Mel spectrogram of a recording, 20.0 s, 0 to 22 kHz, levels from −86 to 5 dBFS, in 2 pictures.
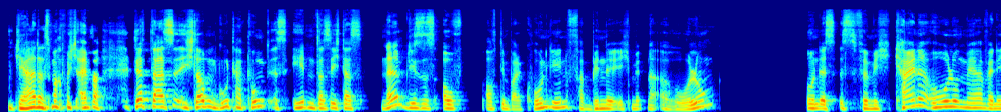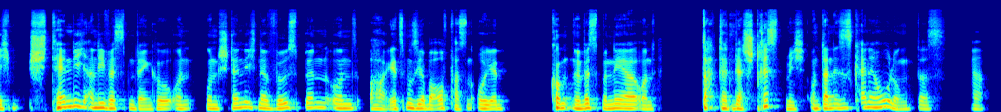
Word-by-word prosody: Ja, 150 +7 +8
das 175 +1 +5
macht 200 -2 +1
mich 170 -1 +1
einfach 175 +2 +3 0.3
d 220 - +8
das 195 -2 +5
ich 180 -7 +1
glaube, 195 +2 +5
'n 165 - +1
guter 175 0 0
Punkt 195 +7 0
ist 150 +1 -7
eben, 170 -1 +2
dass 150 0 +1
ich 155 - +1
das 145 -1 -1
ne, 265 - +3
dieses 150 -3 -1
auf 145 -1 +2 0.2
auf 130 -1 -4
den 145 - -2
Balkon 125 - 0
gehen 180 0 +1
verbinde 135 -1 0
ich 130 +3 -6
mit 135 +1 -6
'ner 130 - -4
Erholung. 130 - 0 0.9
Und 150 -1 +3
es 140 -1 +3
ist - - -6
für 140 - +2
mich 130 -1 -2
keine 205 +7 +4
Erholung 200 0 +4
mehr, 165 -2 +1
wenn 140 - +2
ich 140 0 -2 0.2
ständig 190 +3 +1
an 165 - +1
die 165 -1 +3
Wespen 145 -1 -3
denke 120 +3 -3
und 135 0 -4
und 135 -2 -3
ständig 170 +3 -3
nervös 150 +3 -2
bin 170 +1 -5
und: 145 -2 -3
„Oh, 130 -1 -4
jetzt 130 +5 -4
muss 155 -3 0
ich - - +2
aber 135 -2 -1
aufpassen. 145 -1 -5
Oh, 140 -3 0
jetzt 135 0 -2 0.4
kommt 160 -2 +1
'ne 140 -1 +2
Wespe 155 -1 -1
näher“, 145 -1 +2
und 125 -1 -6 0.4
da - - +1
dann 140 -2 -2
das 140 -3 +1
stresst 220 0 -2
mich 125 0 -6
und 140 0 -3
dann 145 0 +3
ist 150 - -4
es 155 - -5
keine 175 +2 -3
Erholung. 175 -10 -2
Das 130 -1 -11 0.3
ja. - - -11
150 Hz, 230 wpm, -24 LUFS, 135-175 Hz, 0.9 s, Ja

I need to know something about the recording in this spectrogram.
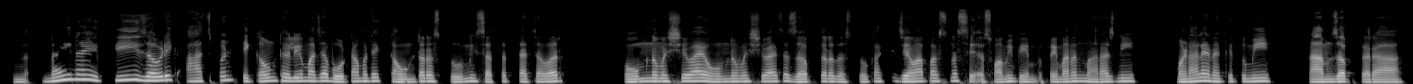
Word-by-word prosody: न 120 -1 -4 0.2
नाही, 180 +9 +4
नाही. 230 -3 +3
ती 200 +5 +1
जवळीक 185 +2 +4
आज 145 +1 -2
पण 195 +1 -1
टिकवून 150 +2 0
ठेवली 160 -3 +2
आहे. 160 - +2
माझ्या 160 +1 +3
बोटामध्ये 145 +3 +1
एक 160 - -4
काउंटर 120 +3 +1
असतो. 130 -5 -1
मी 145 +4 0
सतत 120 0 -4
त्याच्यावर 130 +2 +1 0.6
ओम 125 +3 +2
नमः 145 0 +3
शिवाय, 150 +2 +2
ओम 125 -3 +2
नमः 135 +1 0
शिवायचा 140 +2 -1
जप 120 -3 +1
करत 135 -2 0
असतो 115 0 -6
कारण 140 +3 -5
की 155 - -16
जेव्हापासून 145 +4 0
स 160 - -6 0.2
स्वामी 120 +4 0
पेम 125 -3 -1
प्रेमानंद 125 +5 0
महाराजांनी 130 +3 0 0.4
म्हणाले 135 +7 +3
ना, 140 -3 +2
की 135 +2 -6
"तुम्ही 140 +2 +1 0.4
नामजप 120 +2 +3
करा." 110 -1 +1
140 Hz, 175 wpm, -23 LUFS, 125-150 Hz, 0.6 s, नाही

